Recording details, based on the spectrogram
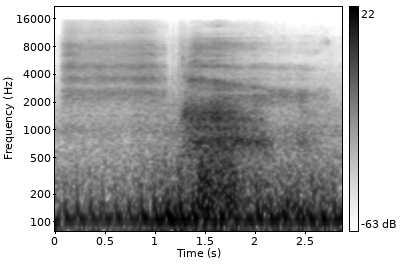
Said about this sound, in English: Do a, fru- a few breathing exercises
